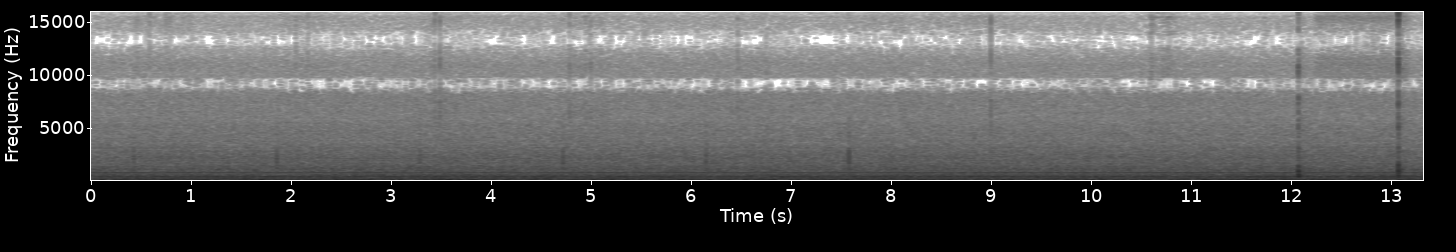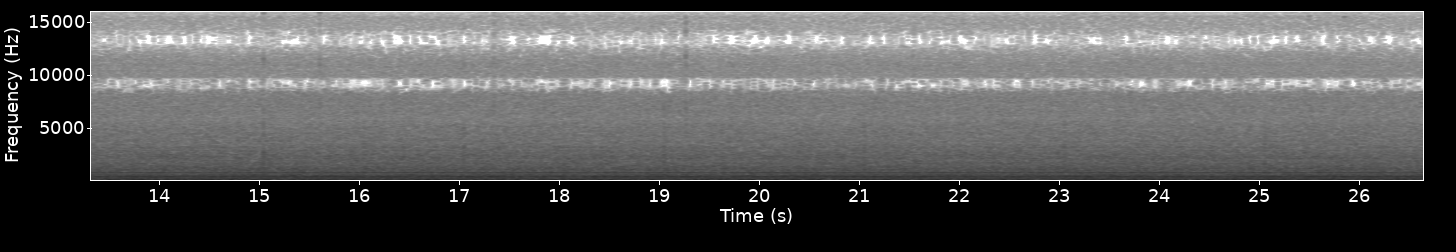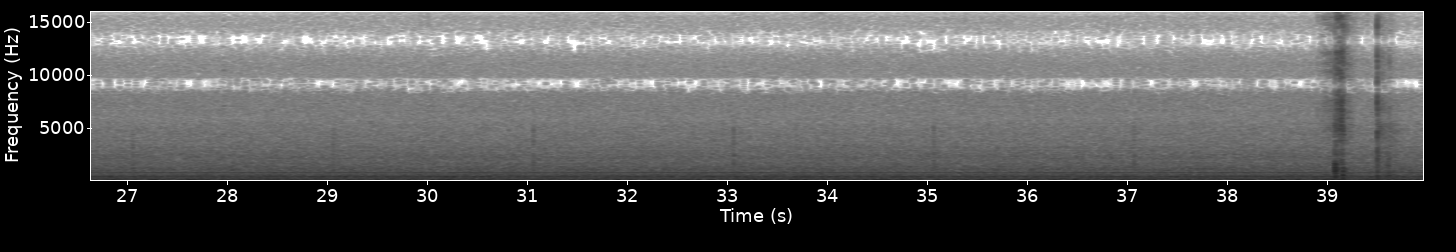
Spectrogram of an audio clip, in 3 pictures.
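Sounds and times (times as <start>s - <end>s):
fan-like hiss: 6.7s - 15.4s, 38.7s - 39.9s
welding machine humming: 10.5s - 13.4s, 38.9s - 39.9s.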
